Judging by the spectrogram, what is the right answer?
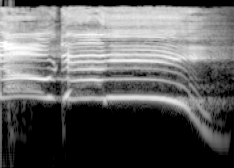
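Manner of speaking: put-on piercing, shrill child's screech, very high and very loud. Retelling a grandson being carried out of the room, imitating a child's screech. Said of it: "you hear this screech".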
